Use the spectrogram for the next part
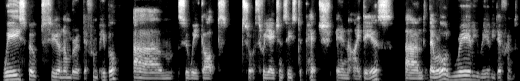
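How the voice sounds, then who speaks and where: A man's voice: lowish voice, measured pace, darkish tone. A man with a Northern Irish accent, a founding director answering interview questions thoughtfully, with hesitant fillers. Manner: thoughtful, many fillers and restarts.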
